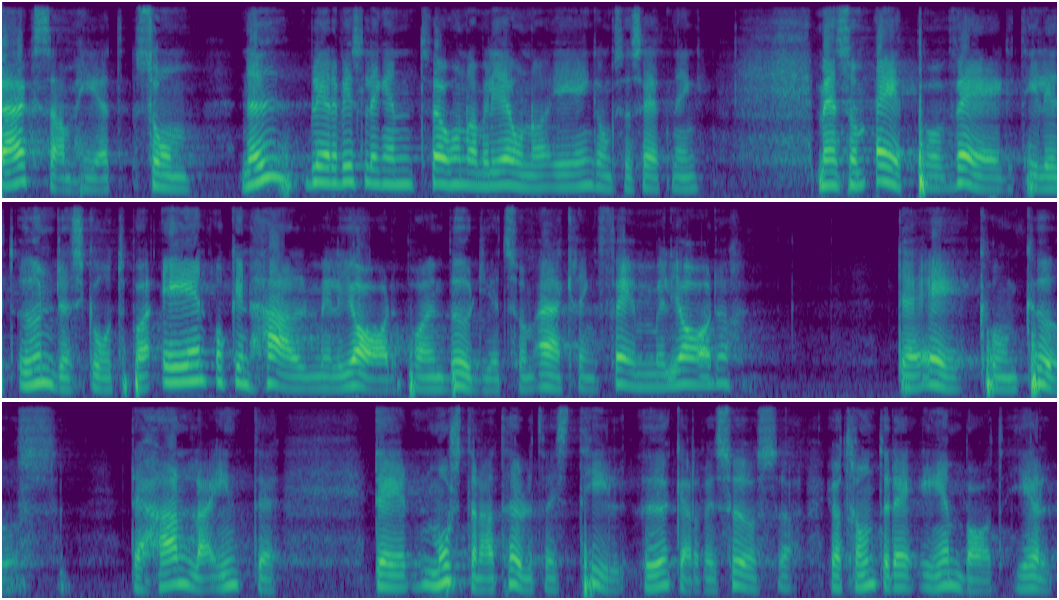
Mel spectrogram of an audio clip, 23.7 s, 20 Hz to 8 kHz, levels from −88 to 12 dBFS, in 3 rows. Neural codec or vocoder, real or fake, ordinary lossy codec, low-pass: none; real; none; 7.2 kHz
